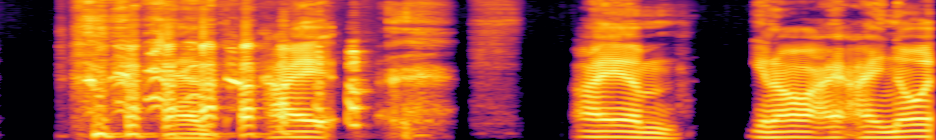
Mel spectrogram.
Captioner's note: laughs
